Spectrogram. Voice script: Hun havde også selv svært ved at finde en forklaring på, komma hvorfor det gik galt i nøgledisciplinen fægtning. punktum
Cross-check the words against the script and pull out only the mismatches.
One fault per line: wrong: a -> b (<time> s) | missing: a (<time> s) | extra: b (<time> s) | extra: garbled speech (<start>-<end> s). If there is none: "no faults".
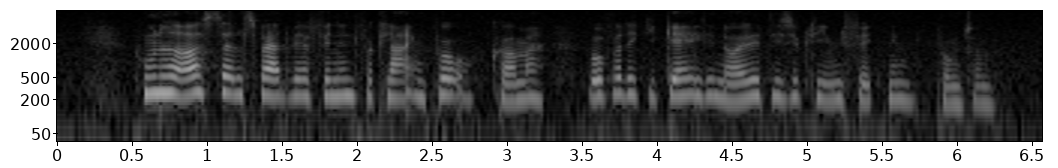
no faults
